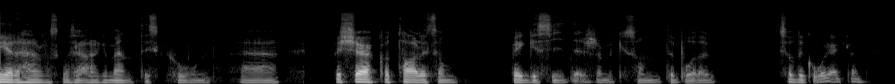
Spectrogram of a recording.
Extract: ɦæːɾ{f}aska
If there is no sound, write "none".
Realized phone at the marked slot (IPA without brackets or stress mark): v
